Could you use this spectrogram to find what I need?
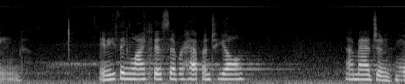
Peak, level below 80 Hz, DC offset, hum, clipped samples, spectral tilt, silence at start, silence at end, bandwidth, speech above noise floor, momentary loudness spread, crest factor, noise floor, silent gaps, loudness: -4 dBFS; -40 dBFS; under 0.1%; none; under 0.1%; -7 dB/octave; 0 s; 0 s; 16.5 kHz; 20 dB; 23 LU; 16 dB; -38 dBFS; none; -18 LUFS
